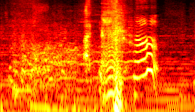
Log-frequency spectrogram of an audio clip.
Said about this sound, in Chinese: 我今天从起来到现在一个喷嚏都没有打，一开直播就打喷嚏，我怀疑我的麦克风上面有毒。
